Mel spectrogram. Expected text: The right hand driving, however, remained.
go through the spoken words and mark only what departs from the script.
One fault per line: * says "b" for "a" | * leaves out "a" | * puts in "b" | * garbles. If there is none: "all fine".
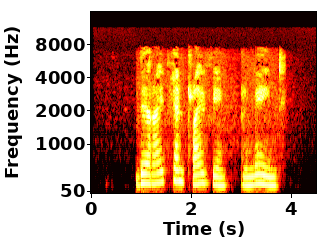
* leaves out "however"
